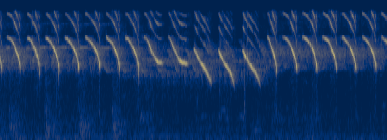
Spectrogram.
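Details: Red Belgian canary delivering a run of bright descending slurred whistles, about four per second, evenly spaced and loud, as deep, intense song meant for training.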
